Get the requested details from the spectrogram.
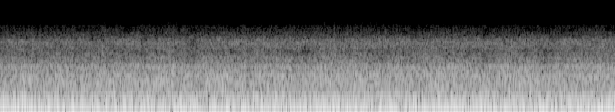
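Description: A vehicle's engine rumbles steadily as it drives along a road.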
